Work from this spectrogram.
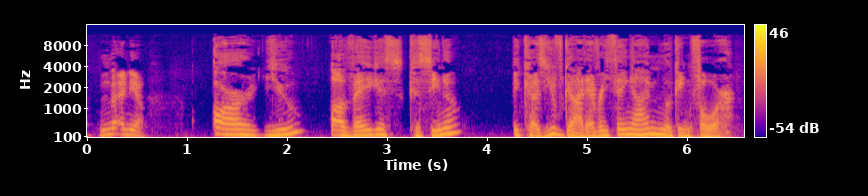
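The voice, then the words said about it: Imitates another person's voice. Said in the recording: “that was sort of like William Shatner doing a Keanu Reeves impression”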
